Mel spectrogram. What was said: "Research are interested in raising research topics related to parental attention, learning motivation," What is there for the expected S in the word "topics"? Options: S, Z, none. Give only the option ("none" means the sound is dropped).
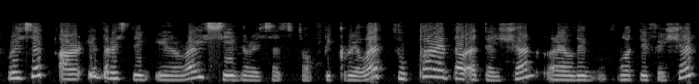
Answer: none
